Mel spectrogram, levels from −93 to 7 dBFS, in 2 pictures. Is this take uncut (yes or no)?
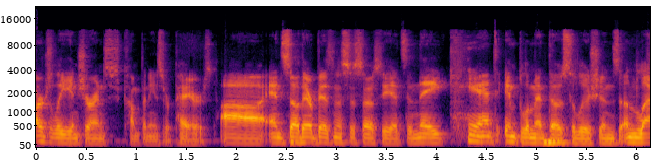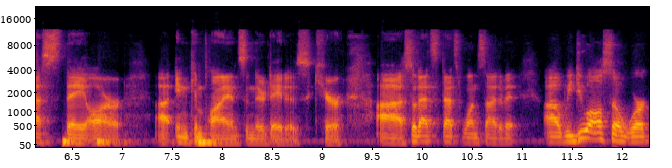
no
